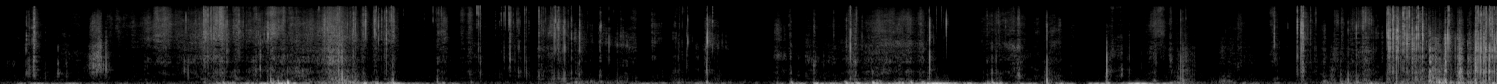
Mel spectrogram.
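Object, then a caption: Beeswax-coated cotton food wrap. Fingers fold, peel and crinkle a sticky pink strawberry-print beeswax-coated cotton food wrap. Bursts of papery crackling and sharp, tearing-like peeling sounds come in uneven clusters, with short quiet gaps between them. The crisp, bright crinkles stop quickly with almost no ring.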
